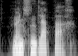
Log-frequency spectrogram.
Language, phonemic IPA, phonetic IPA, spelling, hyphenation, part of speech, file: German, /mœn.çənˈɡlat.bax/, [ˌmœn.çn̩ˈɡlat.baχ], Mönchengladbach, Mön‧chen‧glad‧bach, proper noun, De-Mönchengladbach.ogg
- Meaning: an independent city in North Rhine-Westphalia, Germany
